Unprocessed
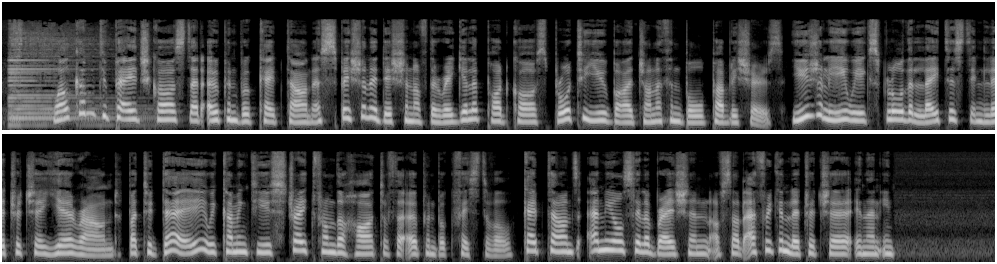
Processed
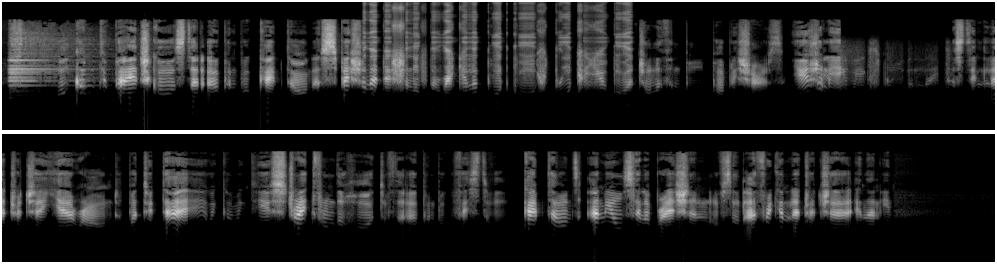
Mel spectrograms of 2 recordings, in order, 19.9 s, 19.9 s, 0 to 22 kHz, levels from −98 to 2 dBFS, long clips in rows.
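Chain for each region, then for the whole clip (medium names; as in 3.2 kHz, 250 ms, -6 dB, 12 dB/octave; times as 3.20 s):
3.61–6.33 s: high-pass 520 Hz + sample-rate reducer 7.4 kHz
8.38–9.51 s: CVSD coder 32 kbps + high-pass 650 Hz 6 dB/octave + compression 10:1, threshold -40 dBFS
11.78–12.49 s: amplifier tone stack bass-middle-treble 10-0-10 + compression 16:1, threshold -47 dBFS
whole clip: steep high-pass 1.9 kHz 72 dB/octave; three bands expanded up and down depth 70%; trim +4 dB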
